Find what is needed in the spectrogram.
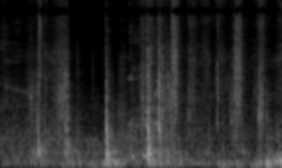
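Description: Hands working an MGB's vinyl packaway hood, pulling the fabric tight and fastening its clips to the car body: a string of irregular soft knocks and clicks, the sharpest about one and a half and two seconds in.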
